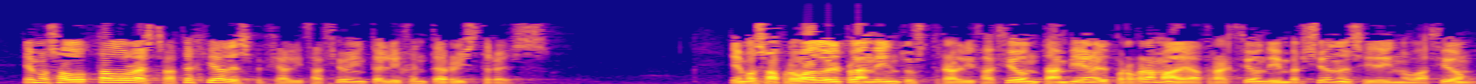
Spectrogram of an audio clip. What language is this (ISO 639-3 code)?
spa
